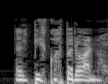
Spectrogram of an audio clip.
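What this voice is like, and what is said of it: Man imitating a woman's voice. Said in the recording (Spanish): “imíteme una voz de mujer ... ¿Imita siempre la misma voz de mujer”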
